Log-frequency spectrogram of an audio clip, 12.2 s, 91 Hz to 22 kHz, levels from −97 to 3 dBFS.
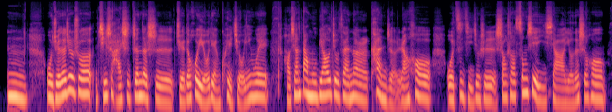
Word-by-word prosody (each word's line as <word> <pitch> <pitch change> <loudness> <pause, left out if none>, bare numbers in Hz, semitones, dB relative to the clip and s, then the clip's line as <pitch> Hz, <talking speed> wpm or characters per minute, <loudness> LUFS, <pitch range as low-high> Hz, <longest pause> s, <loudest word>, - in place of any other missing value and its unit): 嗯， 195 -4 +4 0.4
我 195 0 +3
觉 180 +1 +4
得 215 +2 +6
就 265 - +3
是 260 - +5
说， 225 -2 +3
其 195 +2 +4
实 205 - +1
还 165 -7 -3
是 185 +2 +1
真 200 +3 +2
的 195 -2 +3
是 155 -5 -1
觉 155 -2 -2
得 175 - +1
会 190 0 +4
有 150 -1 0
点 160 -6 -2
愧 195 +3 -3
疚。 140 -2 -4
因 175 +7 -2
为 195 -2 0 0.3
好 165 - -5
像 210 +6 +1
大 235 0 +2
目 200 -2 +4
标 210 +1 +3
就 220 -1 +1
在 190 -1 -2
那 195 +2 +1
儿 170 -3 -3
看 185 0 -1
着， 145 -3 -8
然 160 +1 -4
后 185 -3 0 0.3
我 170 0 +1
自 200 +5 -4
己 165 -5 -7
就 180 +4 -3
是 170 -3 -3
稍 190 +8 -2
稍 200 +2 -3
松 235 +4 0
懈 225 -4 +3
一 155 -2 -5
下， 150 -2 -3
有 140 0 -8
的 160 +4 -4
时 185 +1 -2
候 180 -3 -3
185 Hz, 250 characters per minute, -19 LUFS, 165-200 Hz, 0.4 s, 得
